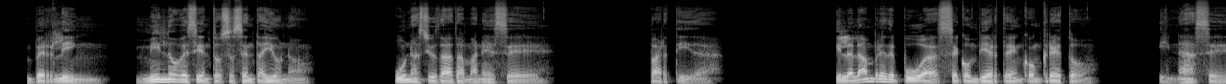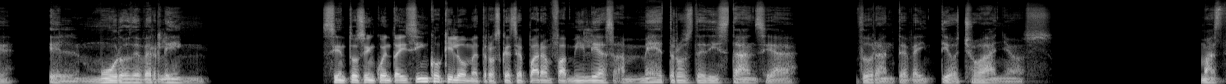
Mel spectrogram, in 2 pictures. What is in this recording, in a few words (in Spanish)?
Documental; Caida del muro de Berlin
